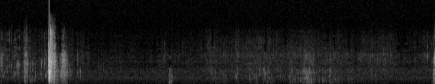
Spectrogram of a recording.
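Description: Items being pulled out of a shipping bag: one sharp crinkle about half a second in, then faint rustling and small knocks.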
